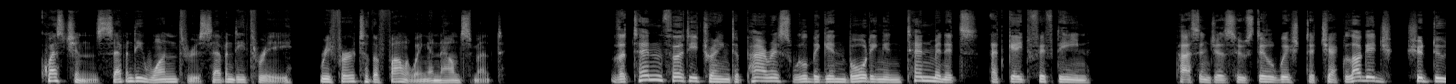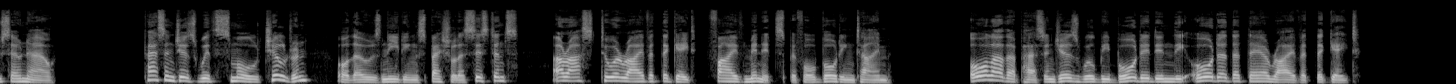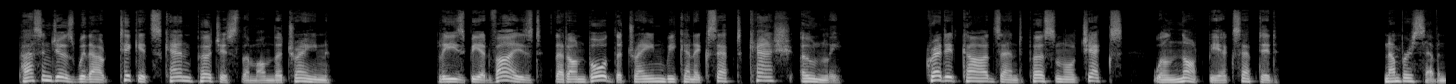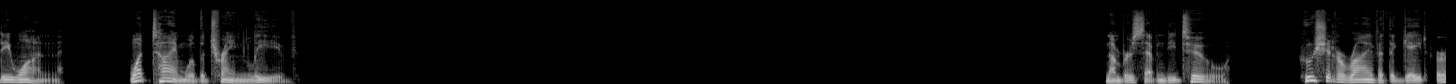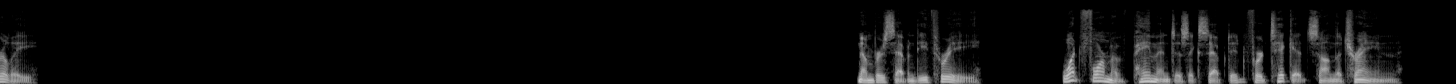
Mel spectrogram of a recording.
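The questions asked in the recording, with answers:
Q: What time will the train leave?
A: 10:30

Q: Who should arrive at the gate early?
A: Passengers with small children or needing special assistance

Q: What form of payment is accepted for tickets on the train?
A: Cash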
